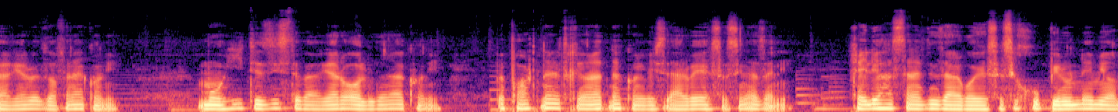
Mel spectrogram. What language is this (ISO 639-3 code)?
fas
